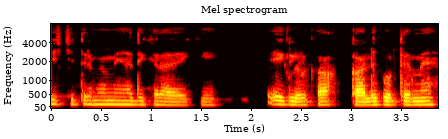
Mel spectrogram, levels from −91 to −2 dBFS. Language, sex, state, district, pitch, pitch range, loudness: Hindi, male, Uttarakhand, Uttarkashi, 125 Hz, 120-140 Hz, -27 LUFS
